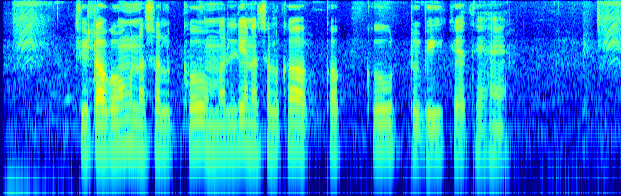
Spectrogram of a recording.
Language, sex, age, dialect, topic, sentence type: Hindi, male, 18-24, Hindustani Malvi Khadi Boli, agriculture, statement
